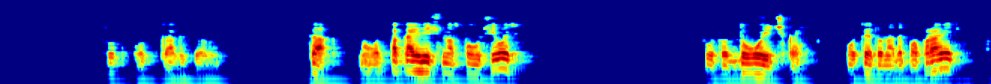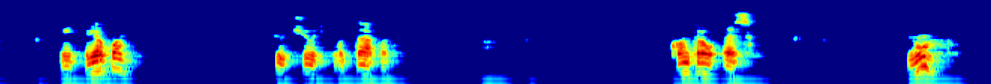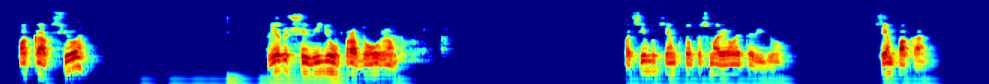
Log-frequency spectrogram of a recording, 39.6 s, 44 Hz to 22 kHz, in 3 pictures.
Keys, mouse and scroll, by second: 0.3 click, 1.6-2.9 drag, 3.2 click, 3.9 alt+z, 4.7-6.2 middle drag, 7.1-8.2 middle drag, 8.4-9.7 middle drag, 10.7 2, 11.2 click, 11.6-12.8 middle drag, 13.3-13.6 middle drag, 14.0-14.5 alt+middle drag, 14.9-15.5 alt+middle drag, 16.8 click, 18.8 click, 19.8 shift+middle click, 21.0 middle click, 22.8 ctrl+s, 23.0 middle click, 23.9 shift+middle click, 24.8 shift+middle click, 25.5 shift+middle click, 26.6-26.9 shift+middle drag, 28.3 shift+middle click, 32.0 ctrl+s.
